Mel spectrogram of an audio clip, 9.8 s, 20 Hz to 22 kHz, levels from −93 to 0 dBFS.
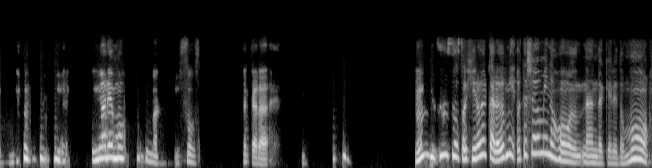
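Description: From 3.17 to 3.56 s the speech turns choppy: this is repeated packet loss, with four holes, none longer than about 18 ms, arriving in quick succession. Each is patched by extending the preceding sound, so roughly 15% of that stretch is synthetic continuation rather than real speech.

Short concealed packet loss then follows as isolated events at 4.24–4.28, 4.44–4.48, 4.98–5.01, 5.03–5.07 and 5.28–5.33 s. Each drops about 20 ms of audio, which fits one lost 20 ms packet, and the last drops about 40 ms, or two packets. Each is heard as a single brief smear or wobble, not a sustained robotic texture. The Opus call path is audible as speech limited to about 8 kHz.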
